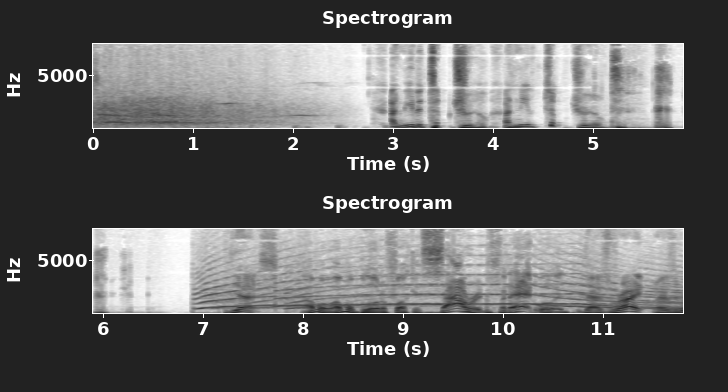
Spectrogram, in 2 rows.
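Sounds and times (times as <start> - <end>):
round of applause: 0.0 - 2.4
speech: 3.0 - 5.8, 7.3 - 11.7.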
